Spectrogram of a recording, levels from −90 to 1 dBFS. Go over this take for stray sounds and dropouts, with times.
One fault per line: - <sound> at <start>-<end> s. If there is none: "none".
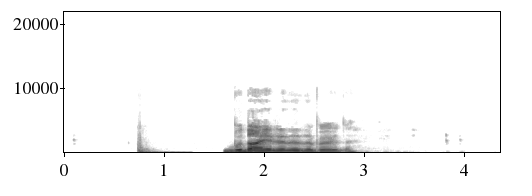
- thud at 0.7-1.3 s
